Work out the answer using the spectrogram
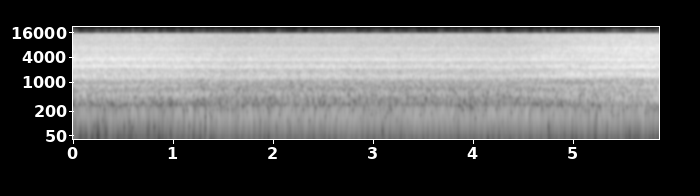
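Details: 2012 VW Scirocco 2.0 TSI DSG, 9,800 km, cold idle: steady fast ticking close to four a second with high-pitched clatter over an even idle; owner unsure if normal, source not pinned down.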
